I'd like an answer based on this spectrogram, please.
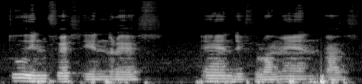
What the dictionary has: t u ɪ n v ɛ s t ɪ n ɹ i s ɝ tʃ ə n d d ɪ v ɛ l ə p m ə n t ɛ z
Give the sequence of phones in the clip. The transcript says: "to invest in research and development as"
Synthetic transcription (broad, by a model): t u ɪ n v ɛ s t ɪ n ɹ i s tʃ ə n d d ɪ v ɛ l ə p m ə n ɑ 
